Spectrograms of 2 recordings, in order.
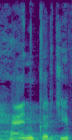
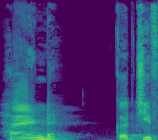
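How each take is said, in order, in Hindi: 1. n के बाद d की कोई आवाज़ नहीं बोली जाती। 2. n के बाद d की आवाज़ बोली जाती है। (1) "बल्कि हैंड कर्चीफ" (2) "नहीं पढ़ेंगे"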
